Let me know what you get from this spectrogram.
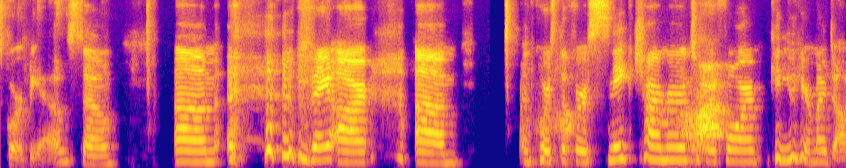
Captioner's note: dog barks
